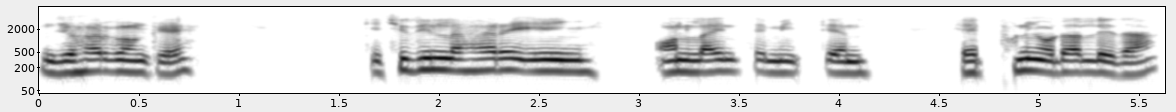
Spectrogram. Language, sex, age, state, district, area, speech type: Santali, male, 30-45, West Bengal, Birbhum, rural, spontaneous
